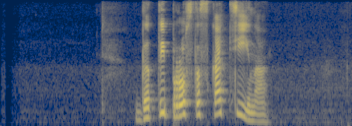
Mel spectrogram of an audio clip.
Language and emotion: Russian, angry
